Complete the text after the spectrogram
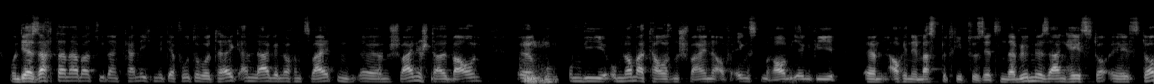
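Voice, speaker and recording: A man with a plain, everyday voice, fairly high in pitch, talks at a fairly quick pace with fairly even intonation and big swings in loudness over a quiet background. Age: 40s. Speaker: banker. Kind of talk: interview.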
